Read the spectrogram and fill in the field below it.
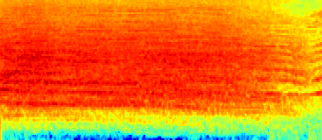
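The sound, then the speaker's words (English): An audience shouts their first names all at once on a count of three, a loud, dense roar of overlapping voices, holding steady for about two seconds before tapering off slightly at the end. “I feel like a lot of people just screamed.”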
